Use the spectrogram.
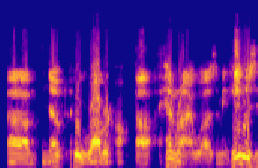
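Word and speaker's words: Henri: funny sounding name h n r i not pronounced only like the French photographer Florence Florence HRI because his real name was Robert Henry Kad and he was from uh I think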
